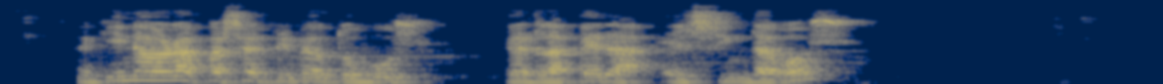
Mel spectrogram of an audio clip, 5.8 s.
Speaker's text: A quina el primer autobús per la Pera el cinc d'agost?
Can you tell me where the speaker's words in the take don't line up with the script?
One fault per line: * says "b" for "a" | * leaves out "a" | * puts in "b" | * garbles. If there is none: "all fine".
* puts in "hora passa"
